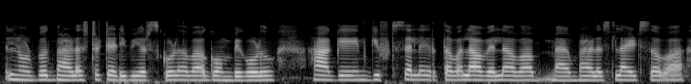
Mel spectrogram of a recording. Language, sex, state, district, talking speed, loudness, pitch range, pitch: Kannada, female, Karnataka, Bidar, 165 wpm, -19 LUFS, 195-210 Hz, 205 Hz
